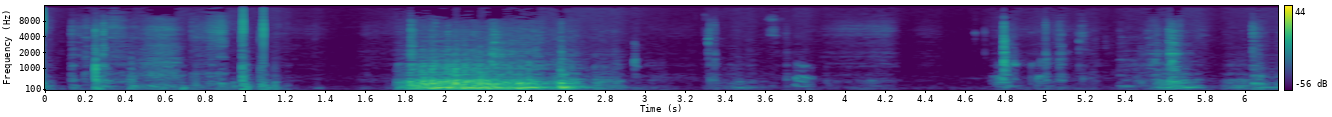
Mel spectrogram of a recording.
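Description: Handling noise from objects being moved around a plastic tank: sharp clicks and knocks, with a loud rough rubbing rustle about two seconds in, then scattered small taps and rubs.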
